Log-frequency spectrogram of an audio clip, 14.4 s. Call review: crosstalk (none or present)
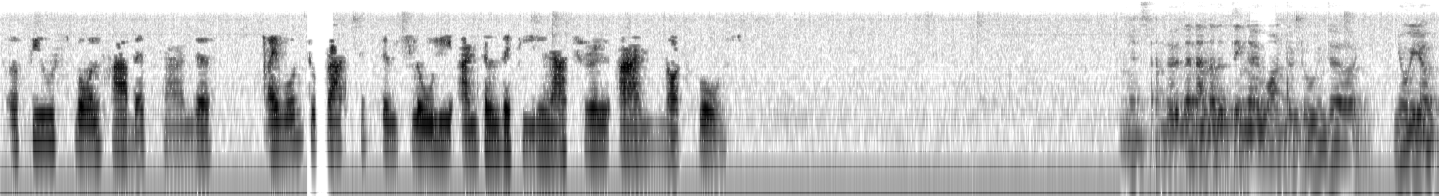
none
